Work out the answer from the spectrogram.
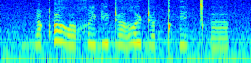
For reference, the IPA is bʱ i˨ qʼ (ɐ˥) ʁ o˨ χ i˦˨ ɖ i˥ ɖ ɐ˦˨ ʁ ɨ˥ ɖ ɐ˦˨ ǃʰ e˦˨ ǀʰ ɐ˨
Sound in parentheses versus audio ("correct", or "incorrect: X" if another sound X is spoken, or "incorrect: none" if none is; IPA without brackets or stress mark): correct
